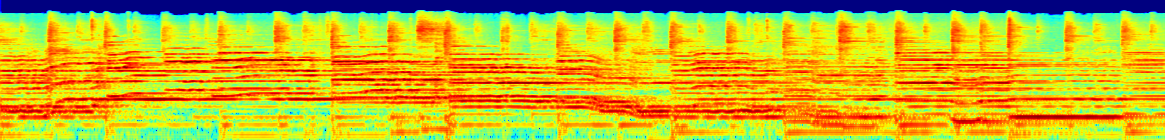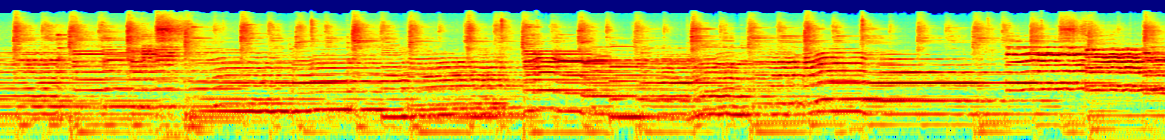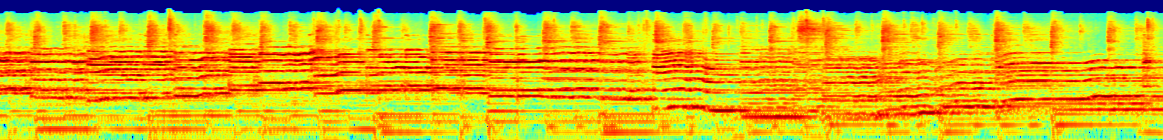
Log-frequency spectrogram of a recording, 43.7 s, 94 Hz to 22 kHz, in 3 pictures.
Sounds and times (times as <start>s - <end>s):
Steel guitar, slide guitar: 0.0s - 43.6s.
